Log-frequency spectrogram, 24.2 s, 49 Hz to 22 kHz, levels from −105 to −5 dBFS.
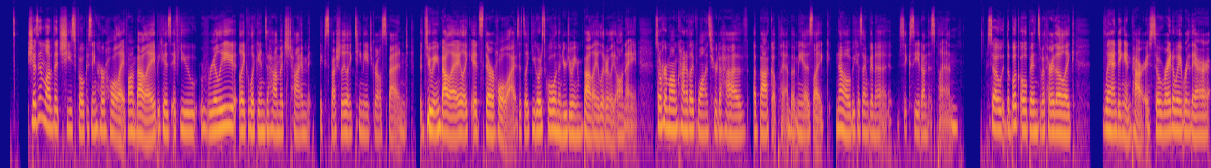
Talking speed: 215 wpm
